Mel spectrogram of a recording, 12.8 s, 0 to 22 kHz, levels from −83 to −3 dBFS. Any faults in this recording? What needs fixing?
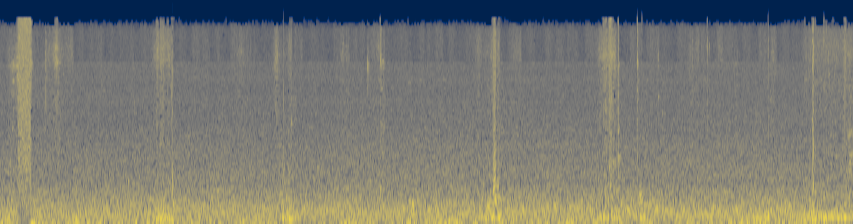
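Violent, sharp cracks burst out on the louder syllables throughout the speech, much harsher than clipping. This is integer overflow: the signal is driven about 35 dB too hot, and the small fraction of samples past the integer limit wrap to the opposite sign, flipping across the full range. To prevent it, use saturating arithmetic or a limiter ahead of the integer stage so that peaks clamp instead of wrapping.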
